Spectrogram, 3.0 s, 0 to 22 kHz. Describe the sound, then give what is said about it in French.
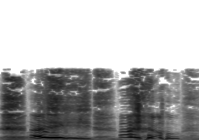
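A woman in a camp in western Cameroon cries, having just lost her 2-year-old daughter to malnutrition, in two bursts of wavering, moaning wails broken by breathy sobbing gasps, over faint background murmur. “elle pleure parce qu'elle vient de perdre sa fille de 2 ans, victime de la malnutrition.”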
